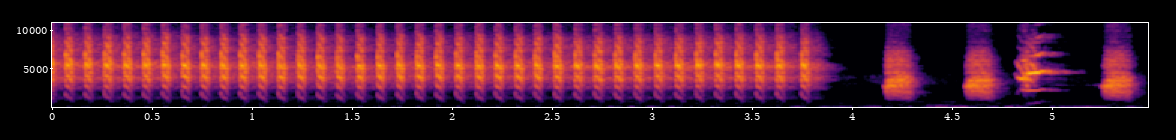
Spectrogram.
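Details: Long-tailed shrike singing 'Tengkek Buto' material: nearly four seconds of rapid, evenly repeated high chattering notes, about twenty-five per second, followed by four loud, harsh, buzzy shrieks.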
